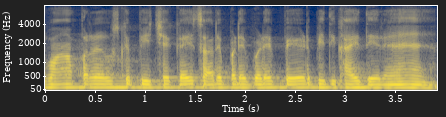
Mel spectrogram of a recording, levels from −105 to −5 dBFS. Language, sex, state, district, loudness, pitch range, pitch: Hindi, male, Jharkhand, Ranchi, -12 LUFS, 110-115 Hz, 110 Hz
